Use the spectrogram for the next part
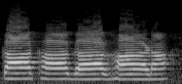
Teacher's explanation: स्पर्श व्यंजन का पहला वाला कंठ से ही बोला जाता है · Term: कंठस्थ ध्वनि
